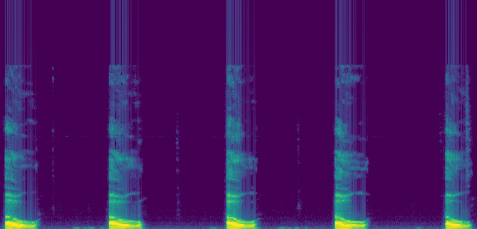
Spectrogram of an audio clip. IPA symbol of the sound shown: oʊ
